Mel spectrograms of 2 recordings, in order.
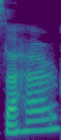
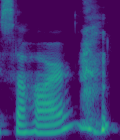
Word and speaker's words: Sahar: our audience okay so my name is Sahar but Americans call me Sahar it's easier to pronounce I originally came here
